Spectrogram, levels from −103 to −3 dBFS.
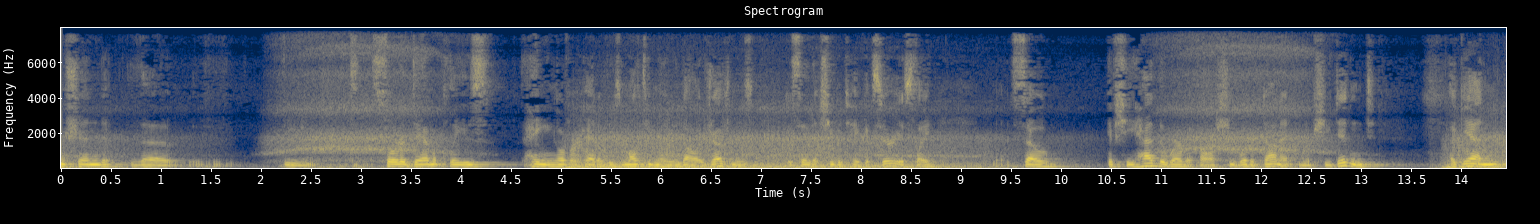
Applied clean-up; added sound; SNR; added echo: none; Wind / Breathing; 9 dB; reverberation time 0.5 s.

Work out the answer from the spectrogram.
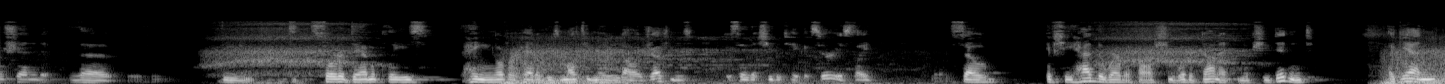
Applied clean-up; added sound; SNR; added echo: classical method WPE with log-MMSE.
